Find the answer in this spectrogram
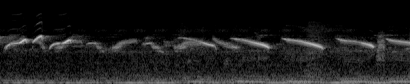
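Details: Tame caged Chinese hwamei singing loud, clear whistled phrases. Each note slurs downward and repeats roughly twice per second with small variations, in a quiet room.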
